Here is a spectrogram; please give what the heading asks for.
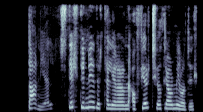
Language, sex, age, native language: Icelandic, female, 13, Icelandic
